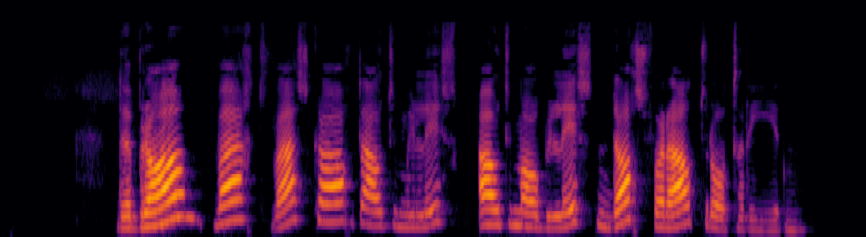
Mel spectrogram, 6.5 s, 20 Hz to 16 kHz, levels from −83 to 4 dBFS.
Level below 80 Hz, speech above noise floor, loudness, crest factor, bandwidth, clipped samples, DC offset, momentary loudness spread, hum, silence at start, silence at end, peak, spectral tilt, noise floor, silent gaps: -86 dBFS; 47 dB; -22 LUFS; 20 dB; 10.5 kHz; under 0.1%; under 0.1%; 17 LU; none; 0.9 s; 0.55 s; -4 dBFS; -4.5 dB/octave; -70 dBFS; none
